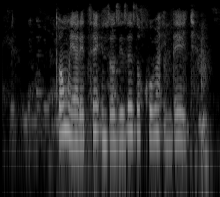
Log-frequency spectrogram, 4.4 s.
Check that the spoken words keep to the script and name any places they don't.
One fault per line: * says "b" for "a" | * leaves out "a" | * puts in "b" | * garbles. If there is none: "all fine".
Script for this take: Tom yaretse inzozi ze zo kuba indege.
all fine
